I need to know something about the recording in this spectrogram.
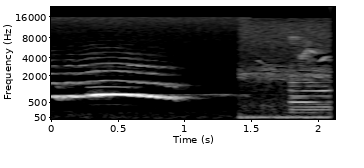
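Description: An owl hoot: one long, pitched call that rises slightly and then falls away. Gentle music with held notes starts near the end.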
